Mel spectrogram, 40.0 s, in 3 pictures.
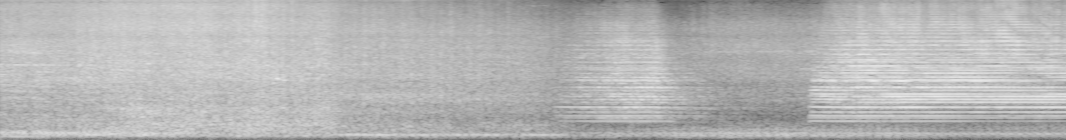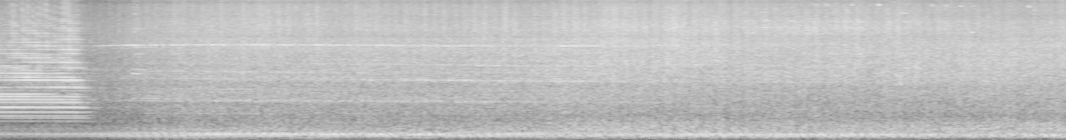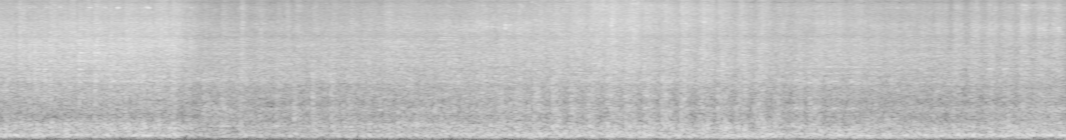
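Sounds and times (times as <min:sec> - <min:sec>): wheels clacking over rail joints: 0:00.0 - 0:06.5, 0:15.0 - 0:39.9
freight train rumbling past: 0:00.0 - 0:39.9
locomotive air horn: 0:06.9 - 0:09.0, 0:10.1 - 0:14.6.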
